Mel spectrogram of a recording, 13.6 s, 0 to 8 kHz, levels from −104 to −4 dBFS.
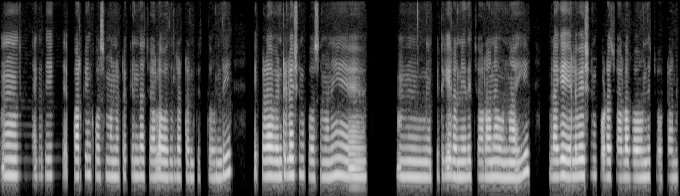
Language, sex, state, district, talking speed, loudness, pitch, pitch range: Telugu, female, Andhra Pradesh, Chittoor, 115 wpm, -26 LUFS, 200 Hz, 195-210 Hz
